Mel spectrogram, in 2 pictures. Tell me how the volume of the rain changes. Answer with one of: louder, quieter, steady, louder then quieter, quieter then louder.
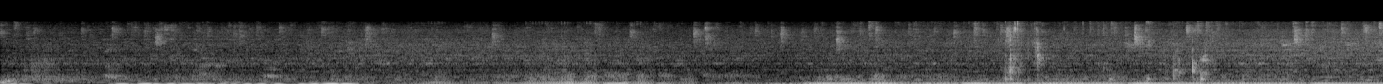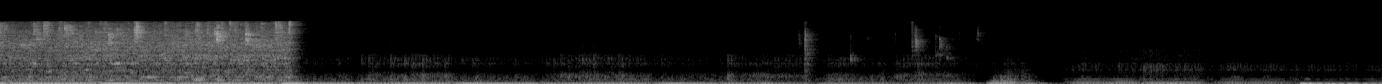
louder.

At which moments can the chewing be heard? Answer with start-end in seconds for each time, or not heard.
9.9-12.2, 21.8-23.6.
